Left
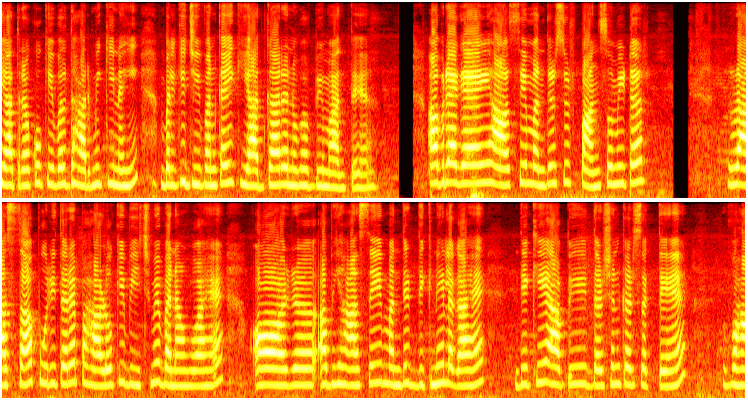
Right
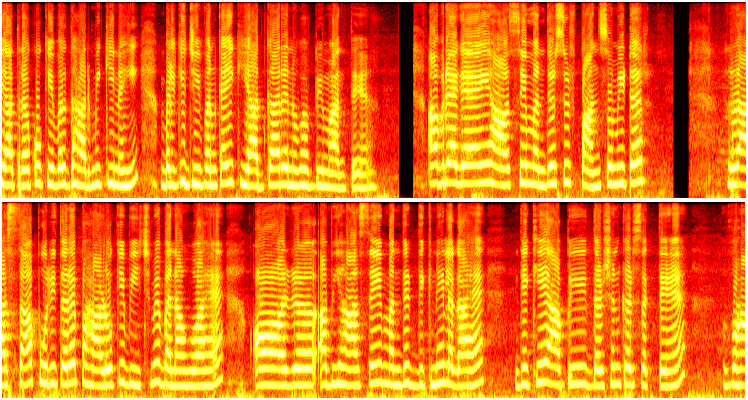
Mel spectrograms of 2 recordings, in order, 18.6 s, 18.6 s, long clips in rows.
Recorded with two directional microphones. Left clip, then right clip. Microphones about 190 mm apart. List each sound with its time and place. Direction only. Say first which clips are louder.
0.0 s a woman's voice: right 4 dB; 20° right (ahead or behind)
